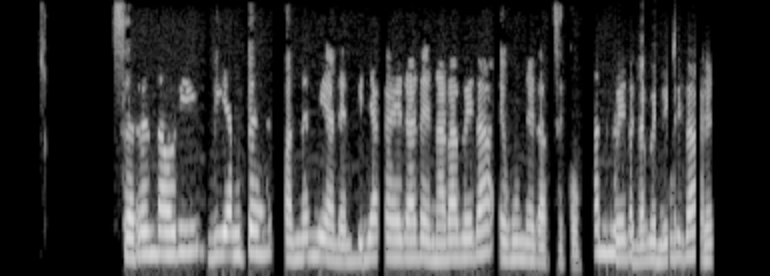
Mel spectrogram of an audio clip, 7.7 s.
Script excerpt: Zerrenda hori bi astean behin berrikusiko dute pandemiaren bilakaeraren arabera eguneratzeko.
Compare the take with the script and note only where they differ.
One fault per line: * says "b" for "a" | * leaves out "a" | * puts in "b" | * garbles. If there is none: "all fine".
* leaves out "astean behin berrikusiko"
* garbles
